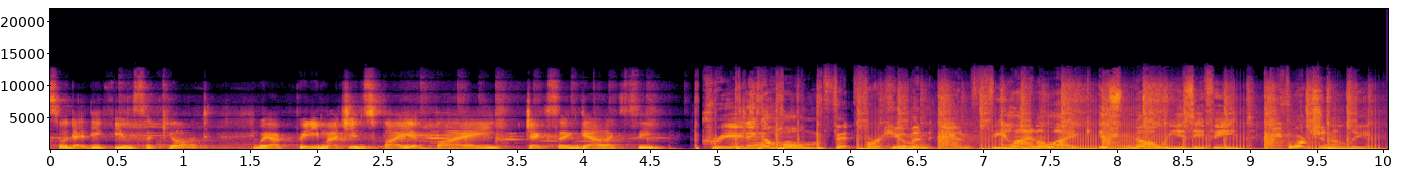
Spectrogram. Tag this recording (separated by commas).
Speech, Music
